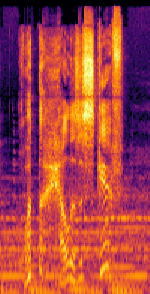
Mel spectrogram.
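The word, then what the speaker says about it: SCIF: be presented in a skiff. But what the hell is a skiff? All I know is it rhymes with Jif and I love peanut butter.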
